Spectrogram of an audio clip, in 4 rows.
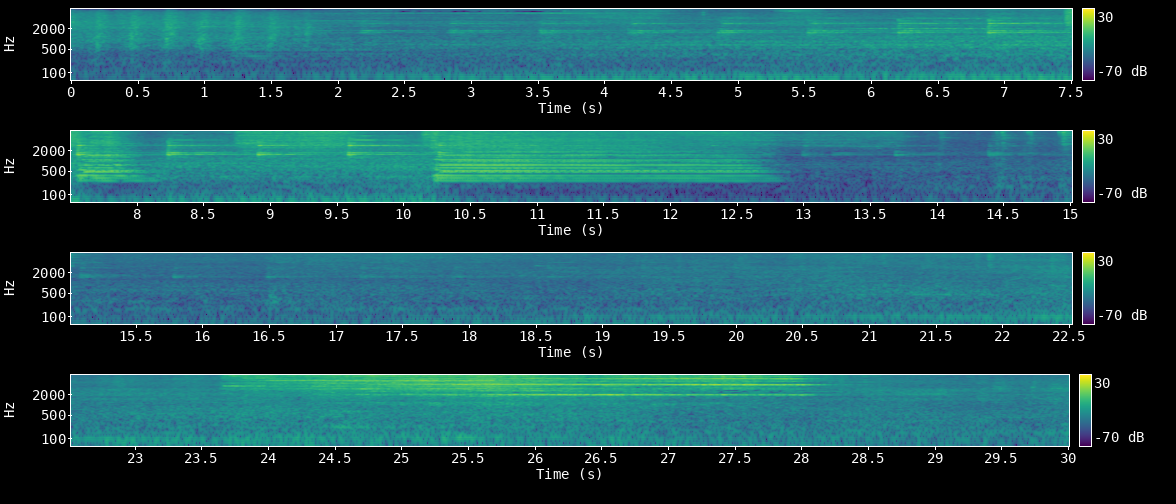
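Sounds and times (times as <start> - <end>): low rumble of passing train: 0.0 - 30.0
train horn chord: 7.4 - 8.2, 10.2 - 13.0
high-pitched wheel squeal: 23.6 - 28.4.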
